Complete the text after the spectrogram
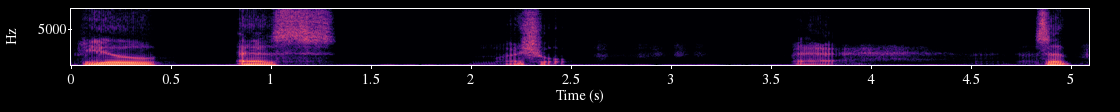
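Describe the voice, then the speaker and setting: A steady frontier marshal in an old radio western, speaking in a very deep, low voice. He talks in a dry, measured, firm way. The sound is close and dry. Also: vocal fry, breathy edge, dry recording, exaggerated voice. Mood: calm. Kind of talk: 1950s radio drama acting.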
